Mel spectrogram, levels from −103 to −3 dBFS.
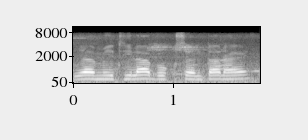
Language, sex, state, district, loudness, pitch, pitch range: Hindi, male, Uttar Pradesh, Lucknow, -14 LUFS, 175 Hz, 170-180 Hz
